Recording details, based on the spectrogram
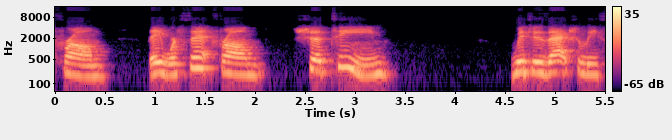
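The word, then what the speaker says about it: Shittim: says they went from they were sent from should team which is actually spelled SH ITT I am but it's pronounced team they went directly from that place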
